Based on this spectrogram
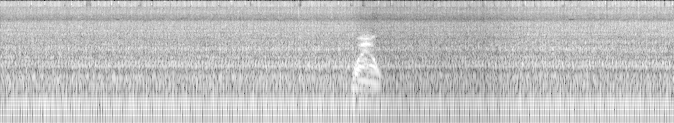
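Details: Ford Transit Connect diesel after a cam belt replacement: a smooth, even idle with a steady low drone and none of the earlier nasty ticking; the engine sounds healthy.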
